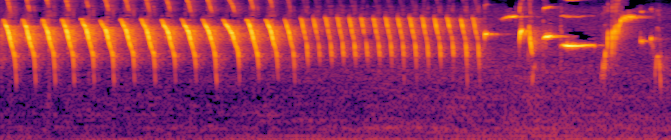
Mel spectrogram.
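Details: Canary song: a rapid string of repeated chip-like syllables that speeds into a finer trill, followed by a few brief high whistles and slurred notes.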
